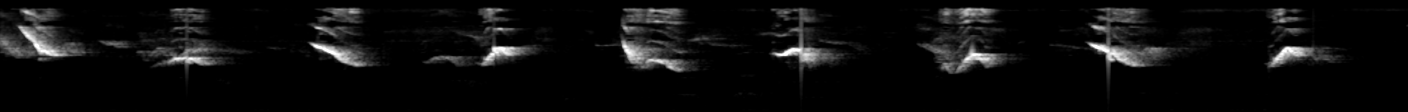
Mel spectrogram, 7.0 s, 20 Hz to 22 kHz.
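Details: Red-cowled cardinal, a privately kept bird singing the style called 60 notes: loud whistled slurred phrases, each dropping then rising, about every 0.8 seconds, with sharp clicks and a low steady electrical hum behind.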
